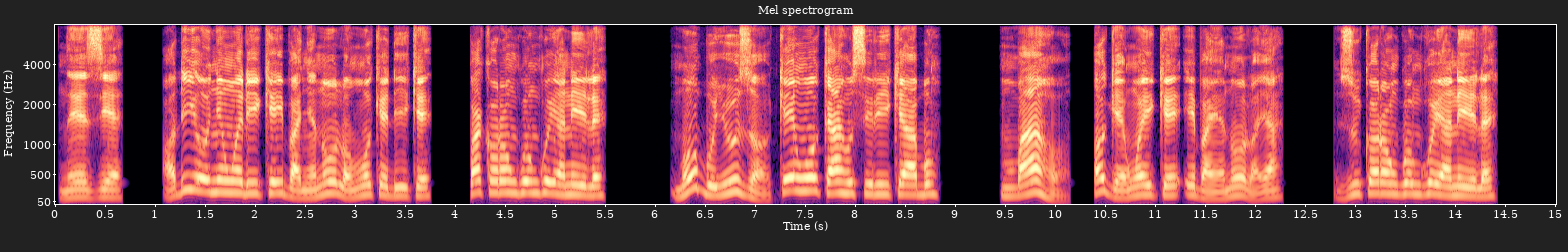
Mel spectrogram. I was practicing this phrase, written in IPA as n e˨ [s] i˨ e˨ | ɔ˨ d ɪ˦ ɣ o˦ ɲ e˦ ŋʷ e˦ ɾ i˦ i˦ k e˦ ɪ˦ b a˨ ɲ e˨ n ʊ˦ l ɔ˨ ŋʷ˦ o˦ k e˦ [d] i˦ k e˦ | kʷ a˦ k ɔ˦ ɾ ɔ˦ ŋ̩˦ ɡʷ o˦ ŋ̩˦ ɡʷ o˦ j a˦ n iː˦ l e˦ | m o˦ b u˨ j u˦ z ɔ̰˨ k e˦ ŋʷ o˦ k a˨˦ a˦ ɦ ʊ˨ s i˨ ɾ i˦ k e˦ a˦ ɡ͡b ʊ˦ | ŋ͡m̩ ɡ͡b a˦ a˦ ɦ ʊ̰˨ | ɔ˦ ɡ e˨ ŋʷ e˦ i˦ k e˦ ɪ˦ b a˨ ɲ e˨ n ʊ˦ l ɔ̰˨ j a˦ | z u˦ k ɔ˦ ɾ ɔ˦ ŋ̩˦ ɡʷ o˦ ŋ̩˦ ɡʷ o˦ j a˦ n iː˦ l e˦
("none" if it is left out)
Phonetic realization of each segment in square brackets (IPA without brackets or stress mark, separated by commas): z, d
